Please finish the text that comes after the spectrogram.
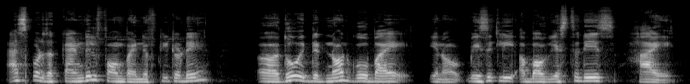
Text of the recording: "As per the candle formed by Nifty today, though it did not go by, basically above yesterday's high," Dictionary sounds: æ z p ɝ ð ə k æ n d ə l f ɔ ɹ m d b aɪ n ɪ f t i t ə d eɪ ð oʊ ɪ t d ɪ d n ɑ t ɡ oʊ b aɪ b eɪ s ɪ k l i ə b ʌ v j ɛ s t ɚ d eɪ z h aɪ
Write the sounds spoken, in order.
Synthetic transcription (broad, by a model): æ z f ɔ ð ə k æ n d ə l f ɔ ɹ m b aɪ n ɪ f t i t ə d eɪ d oʊ ɪ t d ɪ d n ɑ t ɡ oʊ b aɪ b eɪ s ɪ k l i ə b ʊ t j ɛ s t ɚ d eɪ z h aɪ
